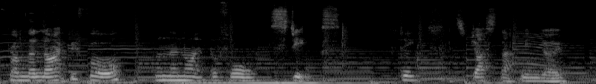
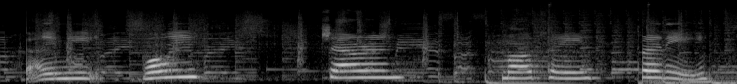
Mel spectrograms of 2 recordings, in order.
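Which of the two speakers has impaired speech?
The second: cerebral palsy.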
